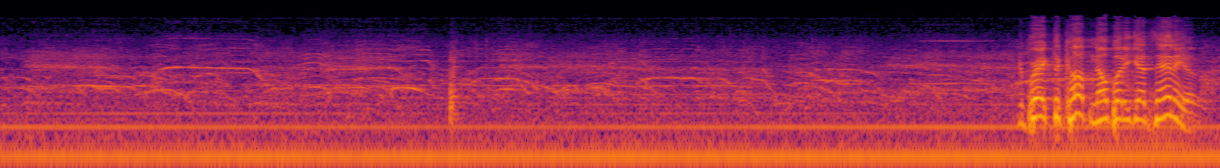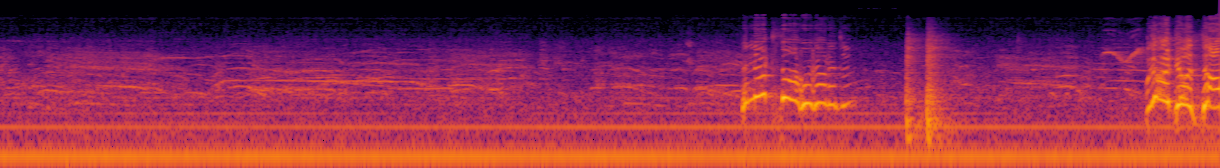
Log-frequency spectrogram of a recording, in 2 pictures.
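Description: A crowd cheers and shouts in a large room.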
